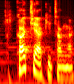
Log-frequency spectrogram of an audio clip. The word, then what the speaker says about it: kaitiakitanga: Kaitiakitanga. So how we pronounce it?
